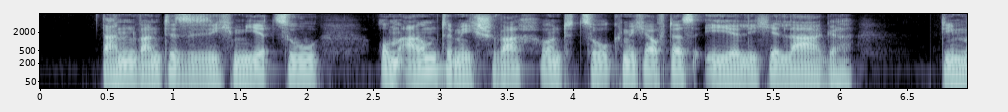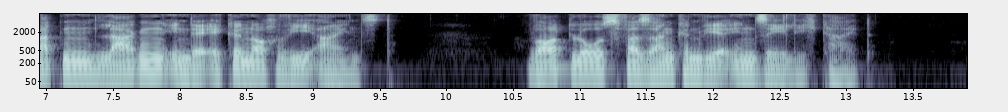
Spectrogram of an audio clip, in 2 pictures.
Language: German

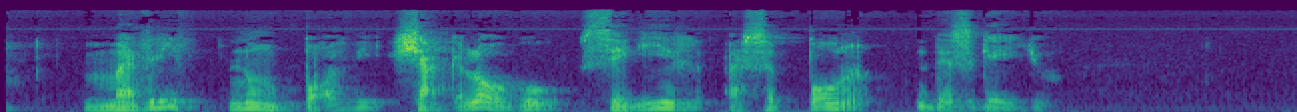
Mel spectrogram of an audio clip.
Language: Galician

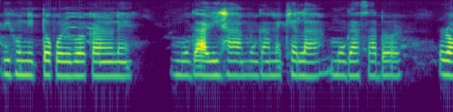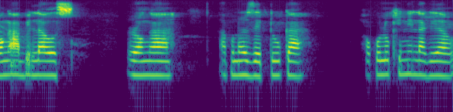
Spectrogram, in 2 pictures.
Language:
Assamese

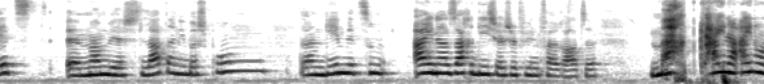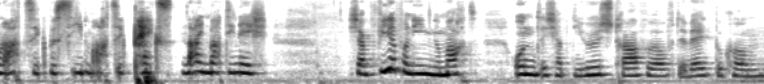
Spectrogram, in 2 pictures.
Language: German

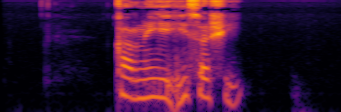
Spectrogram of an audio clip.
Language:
Kabyle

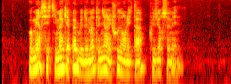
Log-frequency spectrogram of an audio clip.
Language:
French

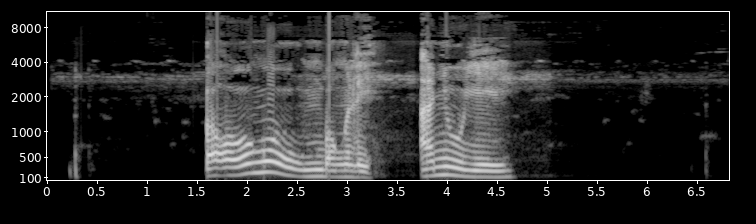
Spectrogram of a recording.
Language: Bakoko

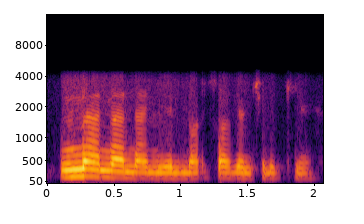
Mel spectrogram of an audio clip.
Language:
Kashmiri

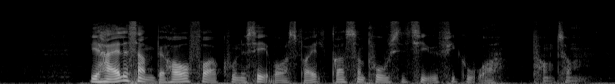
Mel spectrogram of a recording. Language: Danish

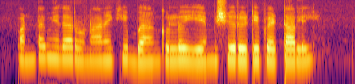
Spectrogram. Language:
Telugu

